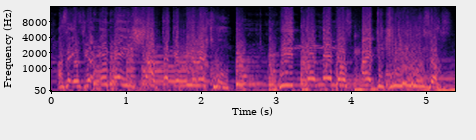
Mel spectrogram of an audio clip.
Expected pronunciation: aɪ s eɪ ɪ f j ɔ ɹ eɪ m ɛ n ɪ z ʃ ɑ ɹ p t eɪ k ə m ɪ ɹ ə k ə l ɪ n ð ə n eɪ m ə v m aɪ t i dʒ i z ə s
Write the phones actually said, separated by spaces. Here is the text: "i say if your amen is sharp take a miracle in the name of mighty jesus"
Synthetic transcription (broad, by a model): aɪ s eɪ ɪ f j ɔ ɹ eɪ m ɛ ɪ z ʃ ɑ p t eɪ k ə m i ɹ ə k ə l ɪ n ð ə n eɪ m ə v m aɪ t i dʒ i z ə s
